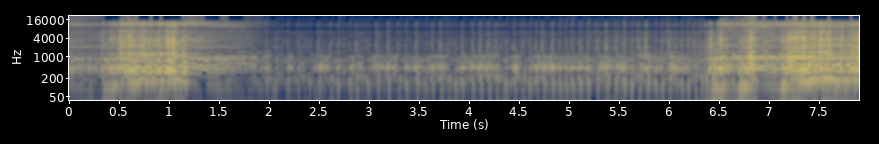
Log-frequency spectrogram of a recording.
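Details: Echo CS-355 chainsaw after cleaning clogged screens, with the limiter cap removed and the rich carb leaned. Revs up crisply, drops to a steady even idle, then climbs cleanly back to high revs without bogging; now running normally.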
